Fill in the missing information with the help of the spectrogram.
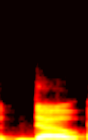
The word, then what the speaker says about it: though: A pronúncia do though é com a língua entre os dentes, fazendo um som de D. Though, though, ok?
